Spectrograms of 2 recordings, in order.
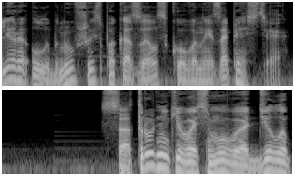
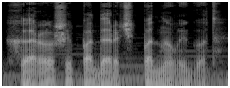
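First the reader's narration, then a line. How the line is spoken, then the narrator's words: Grumbled. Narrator (Russian): буркнул Николай Николаевич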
